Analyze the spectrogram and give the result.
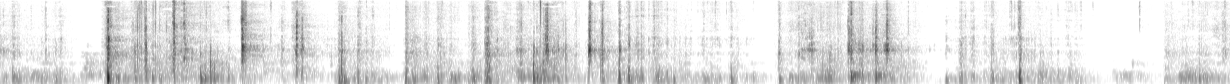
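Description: A utility-knife blade shaves and scrapes thin layers off the surface of a solid, hand-held recycled soap ball made of pressed, multicolored dry soap. The result is a run of short, dry, crackly scraping strokes with bright, crisp edges and a few sharper snaps, separated by brief pauses.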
